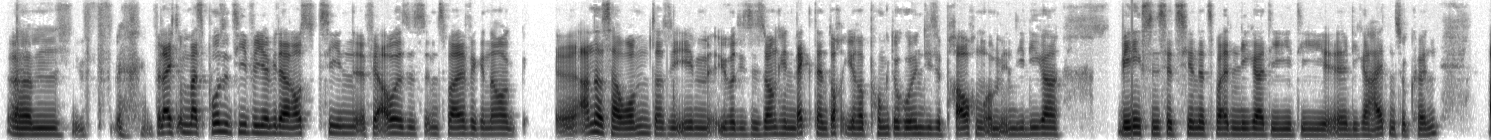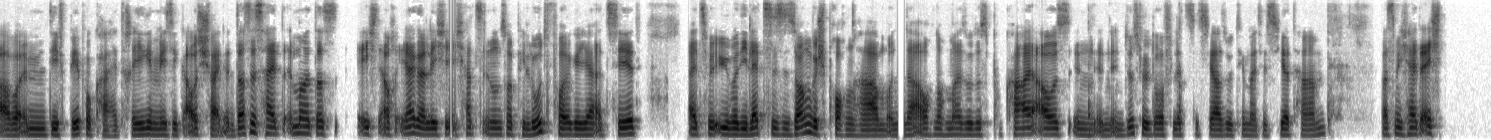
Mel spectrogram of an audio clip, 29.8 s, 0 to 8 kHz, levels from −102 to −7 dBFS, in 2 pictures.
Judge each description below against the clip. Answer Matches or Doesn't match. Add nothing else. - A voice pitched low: Matches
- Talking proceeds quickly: Matches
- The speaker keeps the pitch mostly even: Matches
